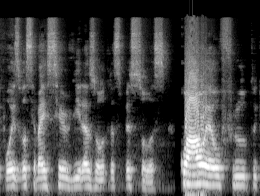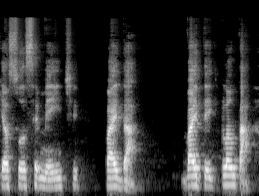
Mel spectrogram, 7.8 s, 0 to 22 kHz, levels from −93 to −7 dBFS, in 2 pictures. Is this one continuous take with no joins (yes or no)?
no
